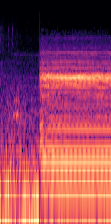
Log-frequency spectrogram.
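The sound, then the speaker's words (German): A buzzer alarm sound effect used as a spoiler warning: a loud, steady, harsh buzz that starts abruptly after a brief quiet lead-in and holds at one pitch. “Jetzt ist der Punkt, wo wir den Spoiler-Alarm setzen.”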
